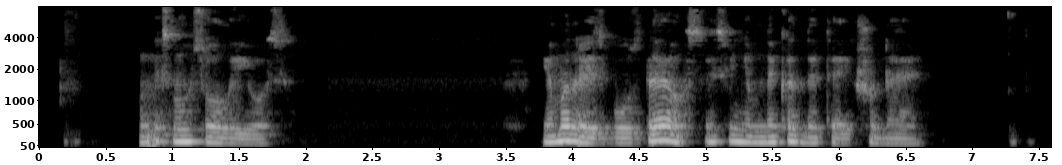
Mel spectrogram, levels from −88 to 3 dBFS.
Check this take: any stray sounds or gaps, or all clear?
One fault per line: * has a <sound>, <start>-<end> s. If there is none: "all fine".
all fine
